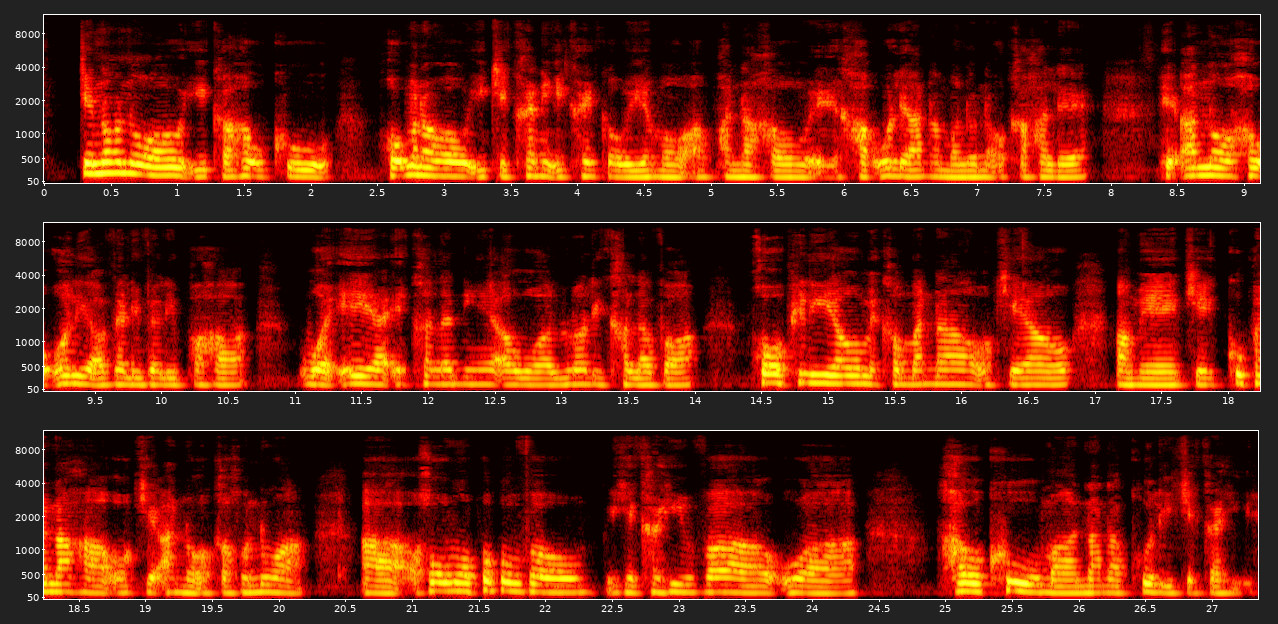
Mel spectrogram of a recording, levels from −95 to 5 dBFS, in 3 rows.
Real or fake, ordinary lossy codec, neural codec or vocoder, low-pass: real; AAC, 48 kbps; none; 10.8 kHz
